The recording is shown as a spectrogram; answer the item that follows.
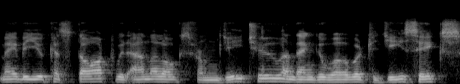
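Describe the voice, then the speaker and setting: Against a quiet background, a man with a non-native accent speaks at a medium pitch. His pace is fairly slow. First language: not English. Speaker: workshop trainer. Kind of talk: online workshop lecture. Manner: halting, many repetitions and fillers.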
